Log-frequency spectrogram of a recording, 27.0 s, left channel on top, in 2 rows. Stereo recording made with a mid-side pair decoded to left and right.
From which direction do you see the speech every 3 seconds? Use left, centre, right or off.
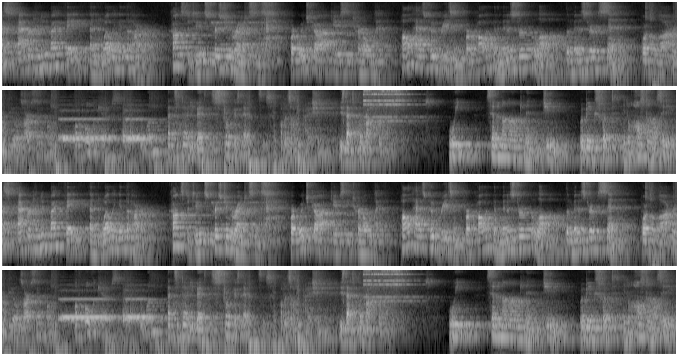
right, right, right, right, right, right, centre, left, left.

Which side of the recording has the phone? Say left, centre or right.
left.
